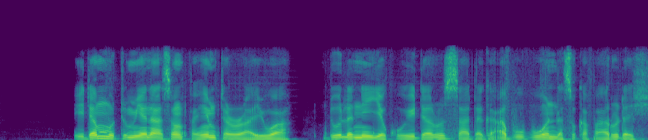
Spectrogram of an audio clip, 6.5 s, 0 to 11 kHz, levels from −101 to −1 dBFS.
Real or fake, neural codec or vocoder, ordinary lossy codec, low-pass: real; none; none; 7.2 kHz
